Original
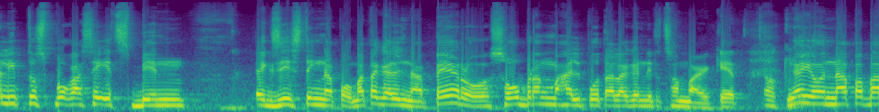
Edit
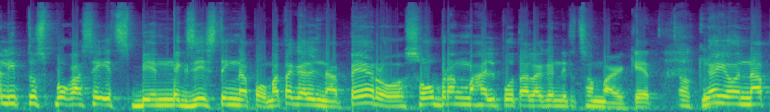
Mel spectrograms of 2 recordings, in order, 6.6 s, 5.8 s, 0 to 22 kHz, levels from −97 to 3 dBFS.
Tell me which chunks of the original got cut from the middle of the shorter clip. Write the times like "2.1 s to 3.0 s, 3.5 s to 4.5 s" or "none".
1.3 s to 1.9 s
